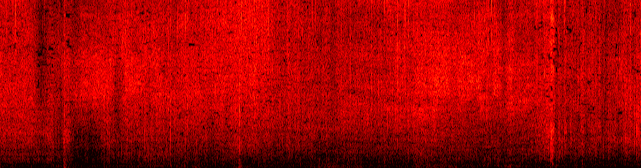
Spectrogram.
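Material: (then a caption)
Plastic. Fingertips and nails scratch and crinkle the surface of a thin, translucent printed plastic bag lying flat on a table, with microphones resting on the bag, and a corner of the bag gets bunched up. The result is a quiet, steady, bright hiss of crinkling plastic with little low end, broken by a few sharper crackles.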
